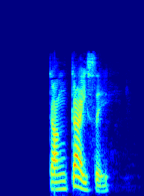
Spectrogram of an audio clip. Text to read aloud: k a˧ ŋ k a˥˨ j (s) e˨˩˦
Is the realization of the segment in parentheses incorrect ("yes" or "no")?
no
